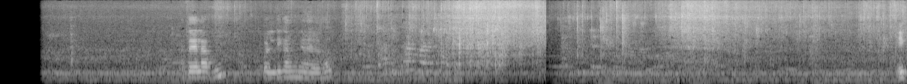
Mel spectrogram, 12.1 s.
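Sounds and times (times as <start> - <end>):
cutlets sizzling in oil: 4.5 - 12.0.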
